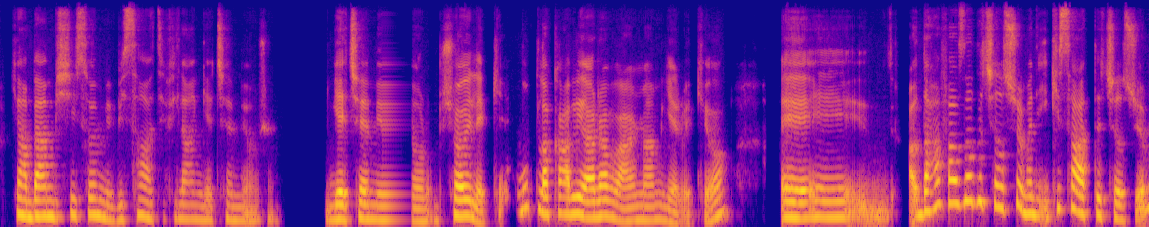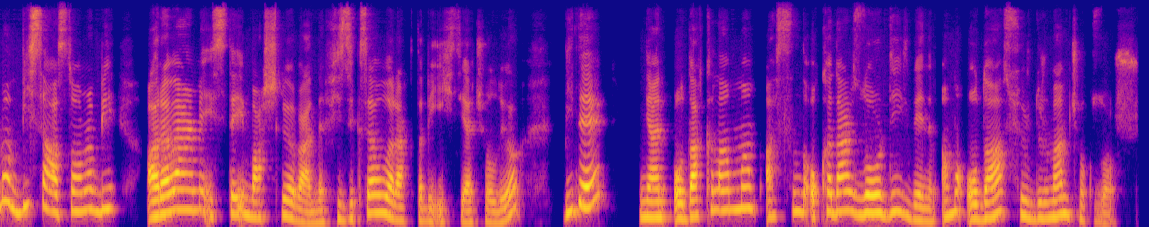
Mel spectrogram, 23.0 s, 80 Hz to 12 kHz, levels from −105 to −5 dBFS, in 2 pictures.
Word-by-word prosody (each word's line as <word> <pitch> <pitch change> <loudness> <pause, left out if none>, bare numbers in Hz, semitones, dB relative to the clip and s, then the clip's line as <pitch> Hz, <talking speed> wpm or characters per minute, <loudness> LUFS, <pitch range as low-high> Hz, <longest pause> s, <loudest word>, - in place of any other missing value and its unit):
Ya 200 -2 +2
ben 195 -1 +4
bir 185 - -7
şey 200 +2 -6
söyleyeyim 205 0 -3
mi? 155 - -14
1 160 - -8
saati 175 0 -8
filan 165 -2 -10
geçemiyorum. 155 - -11 0.6
Geçemiyorum. 160 -2 -1
Şöyle 195 - +3
ki; - - -14
mutlaka 230 -6 0
bir 215 -1 +5
ara 190 +1 +5
vermem 155 +1 -4
gerekiyor. 185 - -6 0.5
Eee, 185 0 +1 0.2
d - - -2
daha 285 +7 +3
fazla 350 +2 +2
da 370 - +2
çalışıyorum. 295 -7 -1
Hani, 205 - -2
2 285 - -6
saatte 225 -7 +2
çalışıyorum 170 - -2
ama 285 -11 +2
1 310 - +1
saat 290 -8 0
sonra 255 0 -1
bir 280 +2 -1 0.3
ara 220 +5 +8
verme 270 -1 +2
isteği 210 +2 -2
başlıyor 185 0 -1
bende. 125 +2 -1
Fiziksel 175 - -3
olarak 160 -9 +1
da 145 - -4
bir 140 - -6
ihtiyaç 130 -1 -7
oluyor. 135 - -3 0.4
Bir 245 +5 -1
de 335 +10 +5 0.3
yani 185 0 +2
odaklanmam 260 +10 +2
aslında 240 +6 -5
o - - 0
kadar 245 +1 +2
zor 230 -1 +5
değil 235 -5 -2
benim 150 -4 -3
ama 215 +6 -1
odağı 180 +8 +2
sürdürmem 190 -3 -2
çok 210 0 -12
zor. - - -13
195 Hz, 155 wpm, -20 LUFS, 170-245 Hz, 0.6 s, ara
